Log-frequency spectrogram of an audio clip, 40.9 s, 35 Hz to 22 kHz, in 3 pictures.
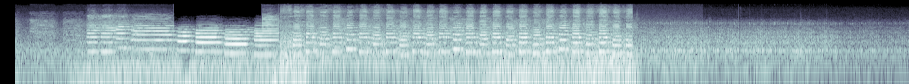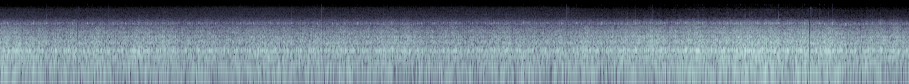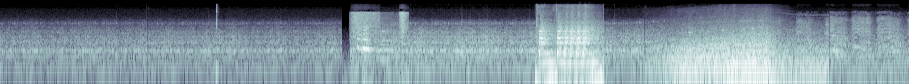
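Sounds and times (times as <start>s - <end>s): bus horn playing a tune: 0.3s - 9.7s, 35.3s - 36.4s.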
